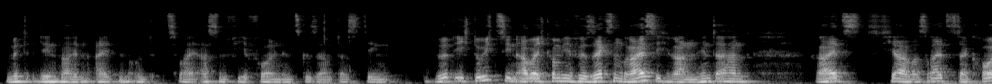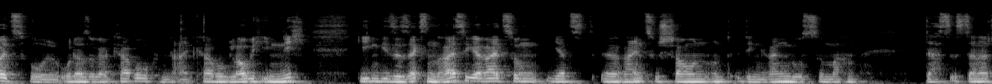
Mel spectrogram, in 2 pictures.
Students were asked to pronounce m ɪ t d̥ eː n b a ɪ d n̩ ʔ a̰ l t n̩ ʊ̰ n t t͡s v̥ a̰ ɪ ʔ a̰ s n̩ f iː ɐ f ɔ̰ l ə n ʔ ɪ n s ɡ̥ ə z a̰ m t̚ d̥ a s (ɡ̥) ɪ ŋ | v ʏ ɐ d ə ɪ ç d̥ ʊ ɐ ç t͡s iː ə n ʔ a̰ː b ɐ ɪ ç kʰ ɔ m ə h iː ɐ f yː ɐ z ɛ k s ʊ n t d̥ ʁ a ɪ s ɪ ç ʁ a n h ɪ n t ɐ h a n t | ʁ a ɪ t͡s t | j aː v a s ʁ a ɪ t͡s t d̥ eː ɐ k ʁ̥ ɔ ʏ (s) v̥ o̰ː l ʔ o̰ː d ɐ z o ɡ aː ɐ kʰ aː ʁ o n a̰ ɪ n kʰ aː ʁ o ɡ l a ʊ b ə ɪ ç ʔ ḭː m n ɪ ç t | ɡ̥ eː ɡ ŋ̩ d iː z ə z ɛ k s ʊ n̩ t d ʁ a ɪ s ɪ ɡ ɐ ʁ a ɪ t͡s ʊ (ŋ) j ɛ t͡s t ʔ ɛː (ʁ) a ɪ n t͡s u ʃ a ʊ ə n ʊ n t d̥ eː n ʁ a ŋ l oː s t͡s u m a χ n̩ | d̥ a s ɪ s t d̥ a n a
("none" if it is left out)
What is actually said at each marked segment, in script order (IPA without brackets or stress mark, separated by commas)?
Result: d̥, t͡s, ŋ, ʁ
